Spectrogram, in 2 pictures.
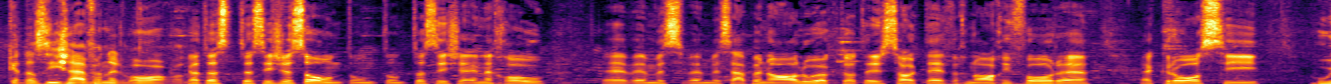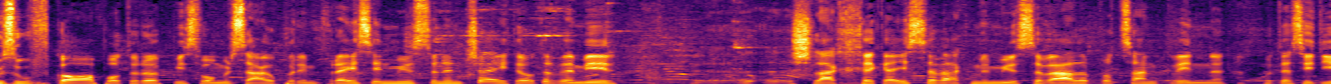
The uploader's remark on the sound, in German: Bern einfach Live aus der Bellevue-Bar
